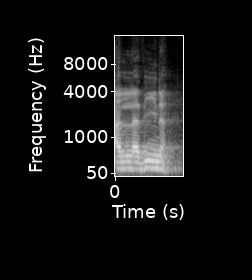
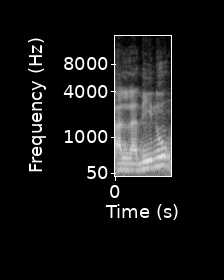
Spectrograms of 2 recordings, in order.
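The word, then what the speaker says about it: الذين: Karena itu dibacanya alladzina. Kita tidak baca alladzinu enggak ada alladzini selalu na mabni tetap dalam harakat ini.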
